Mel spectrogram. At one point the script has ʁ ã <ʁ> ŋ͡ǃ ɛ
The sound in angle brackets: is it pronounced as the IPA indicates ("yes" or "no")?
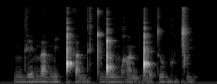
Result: no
